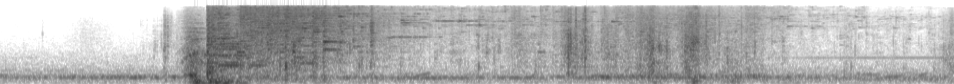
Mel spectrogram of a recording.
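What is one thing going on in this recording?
Glass smashes and shatters loudly.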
